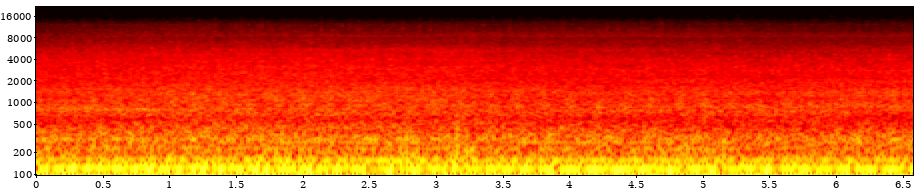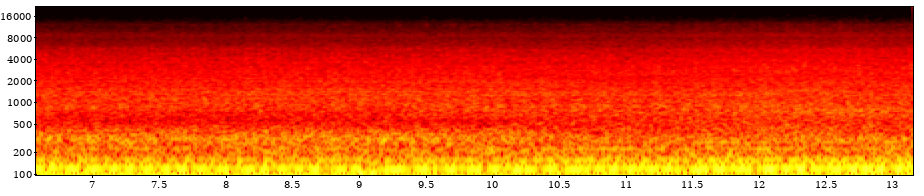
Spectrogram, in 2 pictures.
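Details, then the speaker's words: 2012 Camaro SS LS3, about 160k miles, after replacing all lifters to cure an idle squeak, warmed up while burping the coolant: smooth, even low idle with no ticking or squeaking; normal. "replaced all all the lifters just fired it up got up the temp burping the coolant system"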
